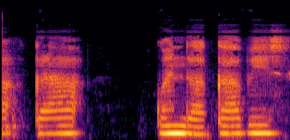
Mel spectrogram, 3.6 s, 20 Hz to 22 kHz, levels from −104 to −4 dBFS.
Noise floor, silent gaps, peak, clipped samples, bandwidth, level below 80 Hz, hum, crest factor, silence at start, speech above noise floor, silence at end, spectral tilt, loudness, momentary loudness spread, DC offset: -78 dBFS; none; -4 dBFS; under 0.1%; 7.8 kHz; -64 dBFS; none; 16 dB; 0.05 s; 60 dB; 0.05 s; -4.5 dB/octave; -18 LUFS; 17 LU; under 0.1%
